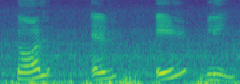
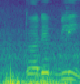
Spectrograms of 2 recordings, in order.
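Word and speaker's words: tolerably: तो ये ऐसे इसको प्रोनंसिएट करेंगे टॉल ए ब्ली टॉल ए ब्ली ठीक है द ऑर्डिनरी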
